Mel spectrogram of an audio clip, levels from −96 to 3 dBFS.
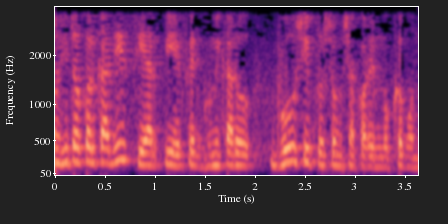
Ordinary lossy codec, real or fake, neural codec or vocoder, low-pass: none; real; none; 3.6 kHz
